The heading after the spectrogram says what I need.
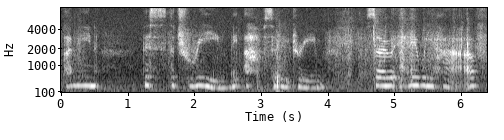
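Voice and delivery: hushed ASMR-style whisper, slow in places. Real, not acted. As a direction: breathe the words over the treats. Whispering while unboxing.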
